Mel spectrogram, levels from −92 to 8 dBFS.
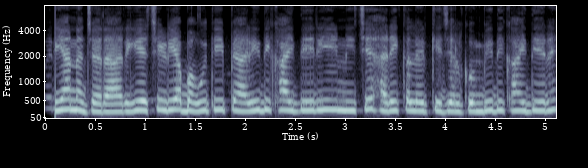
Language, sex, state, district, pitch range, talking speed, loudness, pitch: Hindi, female, Uttar Pradesh, Etah, 230-250 Hz, 260 wpm, -18 LUFS, 240 Hz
